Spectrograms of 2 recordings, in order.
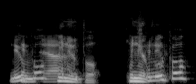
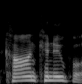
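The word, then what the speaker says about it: Knueppel: Canalup. Can the K is there? Khan Canupal. Yeah, that's right. That sounds more right.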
